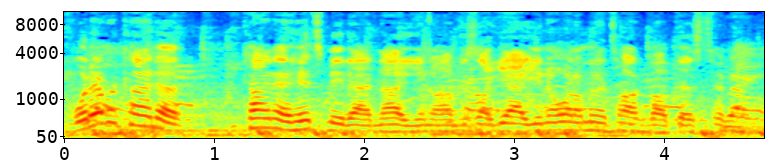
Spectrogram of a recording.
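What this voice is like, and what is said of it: Boston accent. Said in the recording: “being from Boston originally ... especially the accent stuff ... more of like a trashy New York accent”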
